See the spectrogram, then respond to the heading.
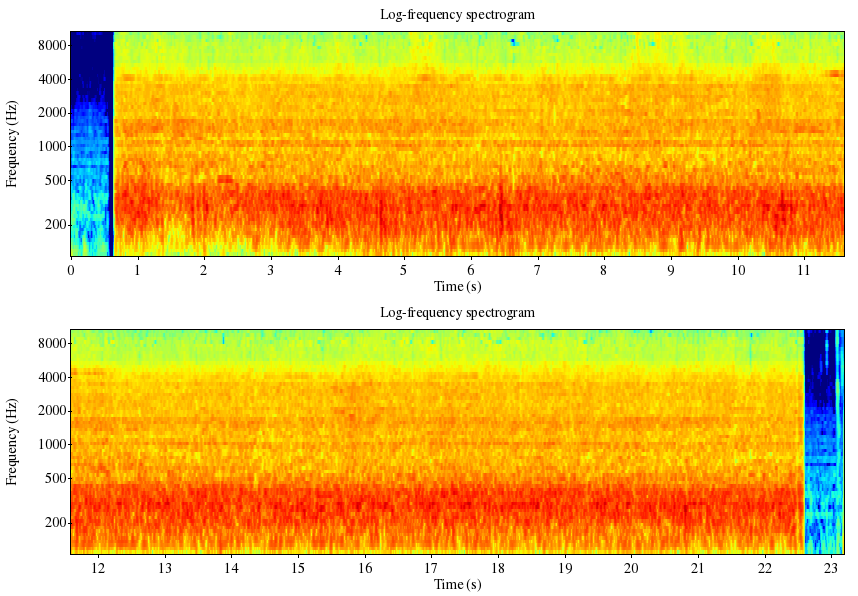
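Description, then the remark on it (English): A loud, steady roar of airplane engines idling on the tarmac, unbroken for over twenty seconds, with a broad hiss and no voices; Justin Trudeau and his family are leaving the plane on a vacation in Costa Rica. “They're departing a plane when they went on a vacation in Costa Rica without without any of their masks.”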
